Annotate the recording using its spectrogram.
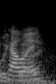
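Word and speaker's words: Caillat: Colby Calais. Yeah, Colby Kelly.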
